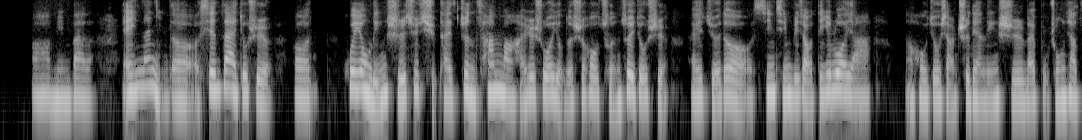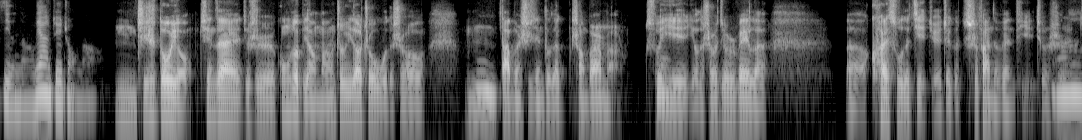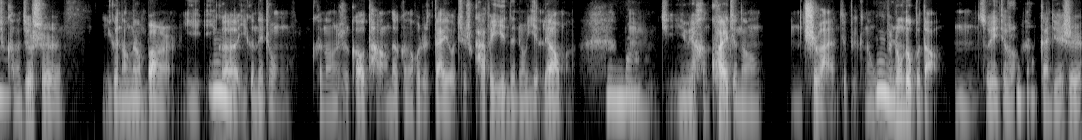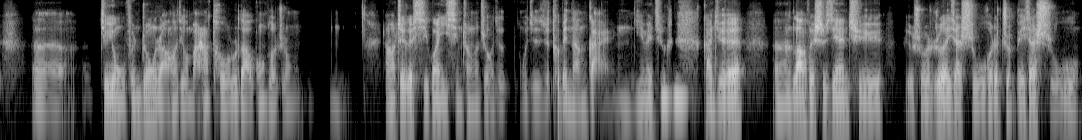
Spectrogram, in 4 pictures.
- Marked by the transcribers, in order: none
- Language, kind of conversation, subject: Chinese, advice, 如何控制零食冲动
